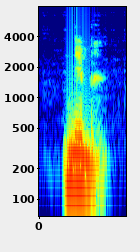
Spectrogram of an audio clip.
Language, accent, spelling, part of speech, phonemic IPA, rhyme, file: English, Southern England, nib, noun / verb, /nɪb/, -ɪb, LL-Q1860 (eng)-nib.wav
- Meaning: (noun) 1. The tip of a pen or tool that touches the surface, transferring ink to paper 2. A bird's beak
